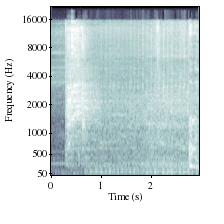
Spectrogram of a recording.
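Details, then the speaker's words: 2010 Suzuki Access scooter after replacing the self-start motor carbon brushes: a short starter whirr, then it catches at once and settles into an even idle. Normal electric start; the earlier tick-tick no-start is fixed. "बिल्कुल ठीक से start हो जाएगी।"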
